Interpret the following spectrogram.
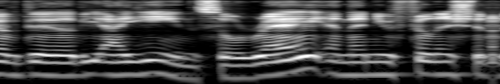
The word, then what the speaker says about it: Ra: circle right that's wrong we say re even the coptics say re they don't say raw they say re we say raw as westerners and then you can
